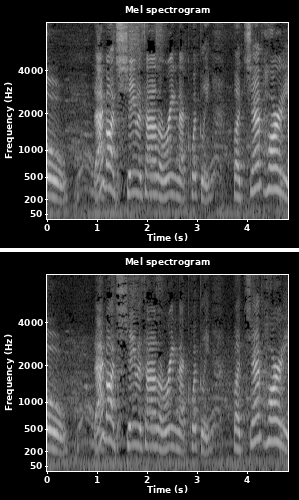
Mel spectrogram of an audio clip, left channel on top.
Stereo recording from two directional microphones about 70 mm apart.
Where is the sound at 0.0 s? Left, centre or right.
Left.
